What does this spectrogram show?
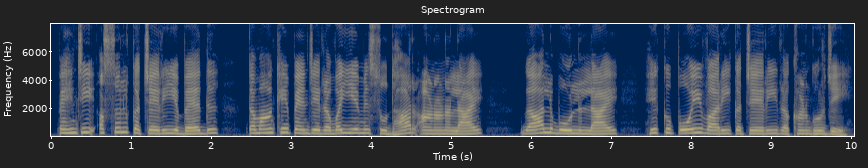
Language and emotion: Sindhi, neutral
